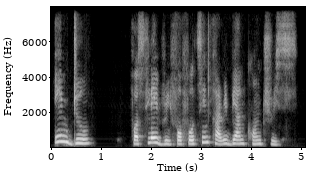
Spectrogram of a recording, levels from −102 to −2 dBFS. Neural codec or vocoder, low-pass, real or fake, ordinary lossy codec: codec, 16 kHz, 4 kbps, FreqCodec, smaller model; none; fake; none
